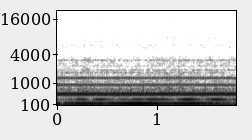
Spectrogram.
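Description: A steady telephone dial tone holds at an even level as a girl calls her dad, with no other sounds.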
